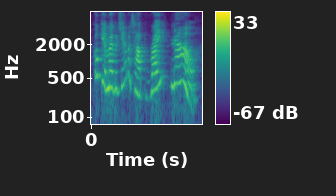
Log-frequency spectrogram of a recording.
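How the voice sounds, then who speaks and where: A woman's voice: extremely high pitch, sing-song, normal speed, sharp tone, voice pushed up, full character voice. A woman voicing an indignant, bossy young girl in a read-aloud storybook, with an exasperated, insistent delivery.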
